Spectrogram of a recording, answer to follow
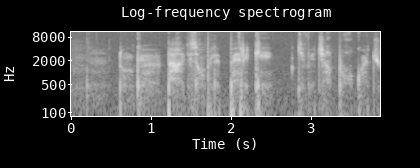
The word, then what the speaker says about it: perché: Mais oui, donc CH se prononce que. Donc par exemple perché qui veut dire pourquoi du coup.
